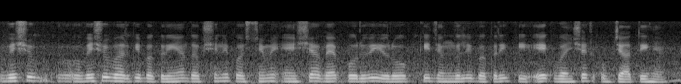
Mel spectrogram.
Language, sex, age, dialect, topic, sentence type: Hindi, male, 18-24, Hindustani Malvi Khadi Boli, agriculture, statement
